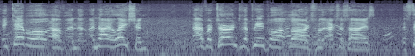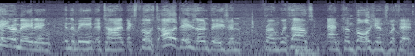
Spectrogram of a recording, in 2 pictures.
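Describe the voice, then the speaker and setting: A man giving a loud, dramatic, emphatic reading of a historical document outdoors, with deliberate phrasing. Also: very high-pitched, gravelly. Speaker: reader at an outdoor public reading. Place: outdoors on a lakeside beach. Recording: outdoor crowd and motorboat noise.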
